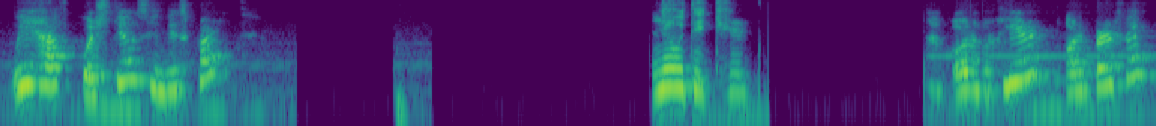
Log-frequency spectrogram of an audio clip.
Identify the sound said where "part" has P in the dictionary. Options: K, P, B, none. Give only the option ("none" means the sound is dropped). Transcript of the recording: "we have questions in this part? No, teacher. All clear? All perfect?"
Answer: P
